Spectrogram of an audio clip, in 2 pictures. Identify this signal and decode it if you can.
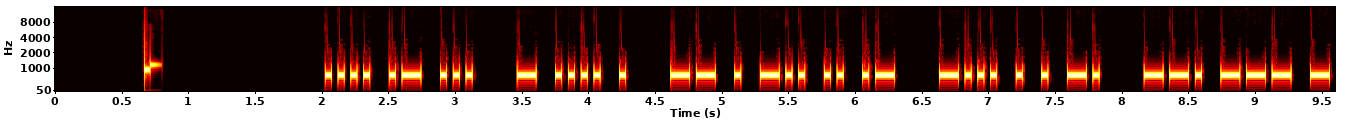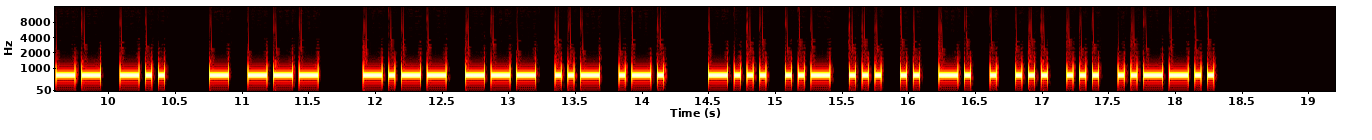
Morse code, heard as a keyed tone, about 25 wpm, 700 Hz. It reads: HAS THE MEDIA BEEN GOOD TO YOUR BUSINESS?
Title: Sentences from Top 1000 Words - Review Part 4 - 25wpm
